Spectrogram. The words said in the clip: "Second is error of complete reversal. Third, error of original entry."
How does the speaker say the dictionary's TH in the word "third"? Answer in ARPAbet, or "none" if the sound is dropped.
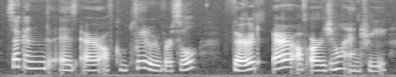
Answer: TH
